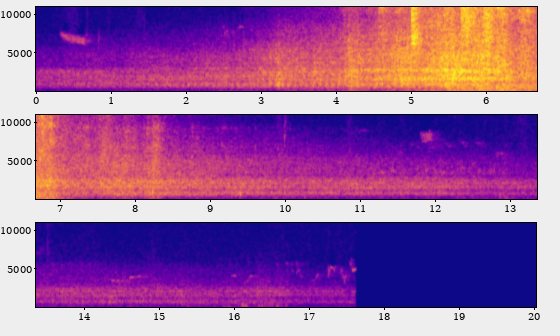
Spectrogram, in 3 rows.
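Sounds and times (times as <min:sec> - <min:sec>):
diesel locomotive passing: 0:00.0 - 0:17.6.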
